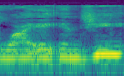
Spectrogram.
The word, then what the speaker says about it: yang: The seed sound, again, is Y-A-N-G, and it's pronounced yang.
